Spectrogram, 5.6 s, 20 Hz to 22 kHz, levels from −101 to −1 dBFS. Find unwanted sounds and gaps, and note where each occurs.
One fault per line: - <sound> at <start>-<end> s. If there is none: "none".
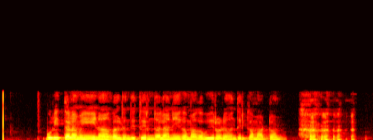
- laugh at 4.5-5.4 s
